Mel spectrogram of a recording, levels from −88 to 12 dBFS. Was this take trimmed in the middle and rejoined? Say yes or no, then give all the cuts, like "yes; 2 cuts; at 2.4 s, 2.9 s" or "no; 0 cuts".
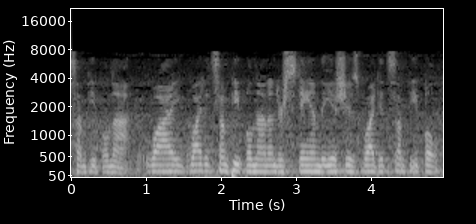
yes; 1 cut; at 1.5 s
